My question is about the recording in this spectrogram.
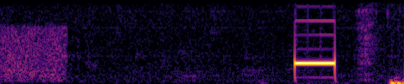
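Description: An answering machine gives a single short electronic beep, a steady pure tone lasting about a quarter second, followed by faint line noise.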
